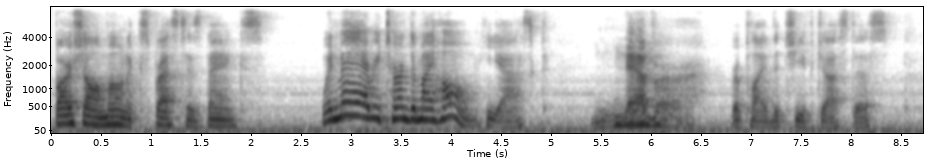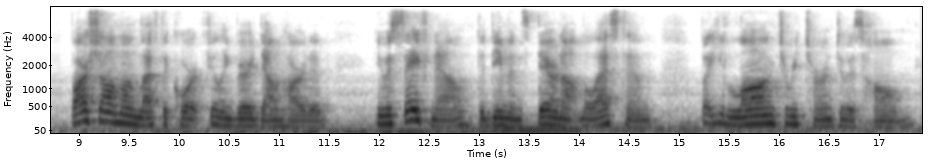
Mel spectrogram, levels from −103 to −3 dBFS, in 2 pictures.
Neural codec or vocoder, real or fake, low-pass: none; real; 7.2 kHz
